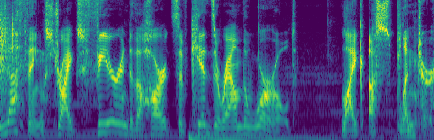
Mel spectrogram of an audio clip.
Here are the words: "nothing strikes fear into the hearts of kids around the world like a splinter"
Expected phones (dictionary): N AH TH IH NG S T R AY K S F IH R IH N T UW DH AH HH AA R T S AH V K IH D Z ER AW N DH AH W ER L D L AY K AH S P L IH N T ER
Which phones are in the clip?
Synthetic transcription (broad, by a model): N AH TH IH NG S T R AY K S F IH R IH N T UW DH AH HH AA R T S AH V K IH D Z ER AW N DH AH W ER L D L AY K AH S P L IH N T ER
